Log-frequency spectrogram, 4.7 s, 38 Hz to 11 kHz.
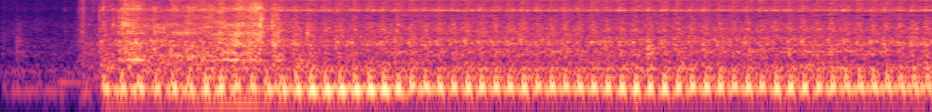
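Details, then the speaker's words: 2016 CD70, which had poor pickup and a rough start, after the timing chain was replaced and cleaned: steady, even single-cylinder putter about 3.5 beats a second, with no ticking or chain rattle. The fault was blamed on the timing chain being out. Normal idle. "तो आपने इसका sound भी सुना इसका जो मसाला था वह time out होने की वजह से यह मसाला कर रही थी"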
